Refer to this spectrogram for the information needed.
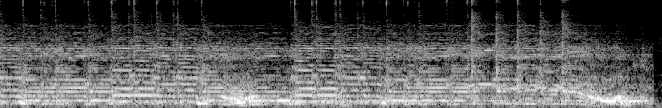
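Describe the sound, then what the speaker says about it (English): An electric guitar plays a riff, with pinched harmonics squealing high above the chugging notes; the tone is mildly distorted, close and steady, and no voice is heard. "I actually did some pitch squeals or pinched harmonics"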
